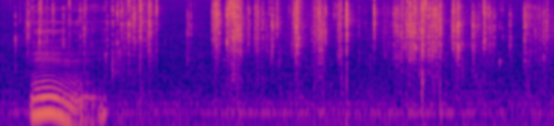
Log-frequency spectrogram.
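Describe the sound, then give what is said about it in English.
A health bar wrapper crinkles and crackles as it is peeled back, a loose series of sharp, papery bursts of varying loudness. “Now, I've eaten a lot of health bars. That's what I'm peeling back here.”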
